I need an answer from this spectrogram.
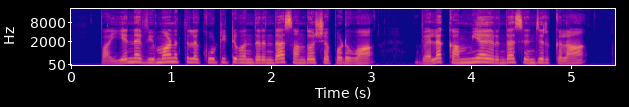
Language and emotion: Tamil, sad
